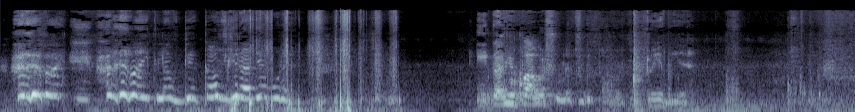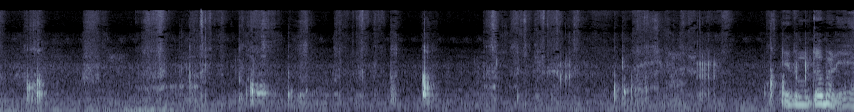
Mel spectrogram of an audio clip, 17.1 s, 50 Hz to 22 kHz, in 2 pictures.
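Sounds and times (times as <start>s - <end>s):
paper cups tapping on stack: 7.2s - 9.1s, 10.0s - 16.8s.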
